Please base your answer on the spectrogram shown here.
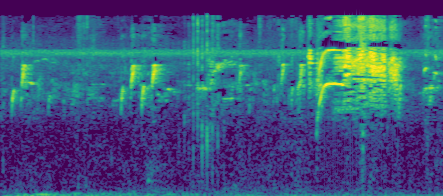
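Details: European goldfinches at a bathing basin inside a large breeding farm, a white mutant bird among them: many thin, rising chirps and twitters overlap, with a brighter burst near the end, over a steady low hum.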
